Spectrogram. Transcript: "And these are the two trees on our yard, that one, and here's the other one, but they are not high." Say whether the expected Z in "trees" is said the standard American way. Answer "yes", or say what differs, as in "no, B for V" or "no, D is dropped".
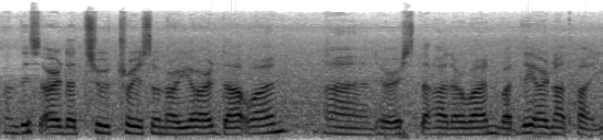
no, S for Z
